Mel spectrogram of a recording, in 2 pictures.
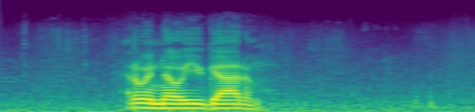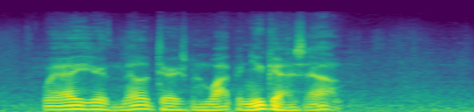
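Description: A man speaks in a deep, gruff voice.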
